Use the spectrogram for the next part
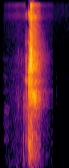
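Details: Loud, violent sneeze from a person with a cold and sore throat: a single explosive sneeze with a brief gasping intake before the burst.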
